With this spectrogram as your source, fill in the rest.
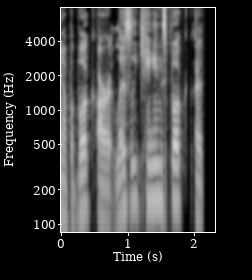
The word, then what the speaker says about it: Kean: a book, are Leslie Kean's book. It's pronounced Kane, actually, but it's spelled in a way that you would think it was Keane.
